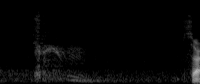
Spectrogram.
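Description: A man briefly clears his throat, quietly, about a third of a second in, then says "sorry" near the end.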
